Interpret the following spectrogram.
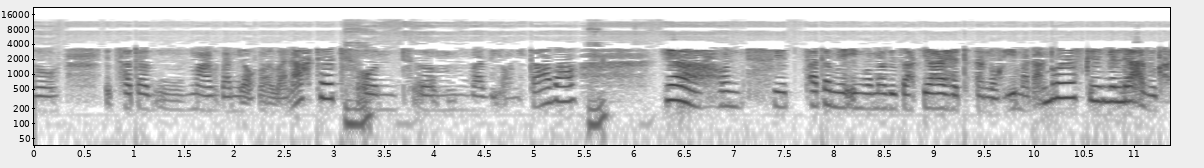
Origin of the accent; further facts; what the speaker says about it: Spain; Ich bin Spanierin.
